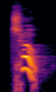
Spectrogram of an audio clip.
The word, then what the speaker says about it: ချုပ်: Choke sounds a bit like the English word choke, doesn't it? Like our stomachs all choked up.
